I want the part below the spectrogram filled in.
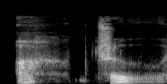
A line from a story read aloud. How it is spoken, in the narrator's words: sighed the monk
